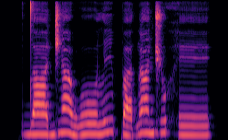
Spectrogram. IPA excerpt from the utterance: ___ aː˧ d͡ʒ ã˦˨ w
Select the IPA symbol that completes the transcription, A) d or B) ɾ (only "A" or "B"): A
